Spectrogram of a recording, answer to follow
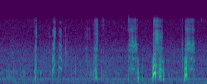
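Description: Eurasian eagle-owl at its nest giving a series of about six short, sharp calls, the later ones louder.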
